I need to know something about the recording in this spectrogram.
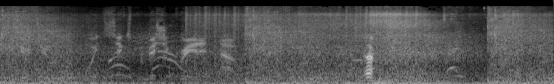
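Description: Gunfire from a rifle rattles in rapid bursts.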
